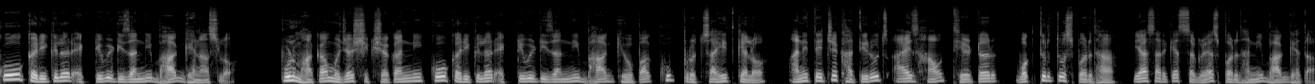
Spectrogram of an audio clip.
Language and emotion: Goan Konkani, neutral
